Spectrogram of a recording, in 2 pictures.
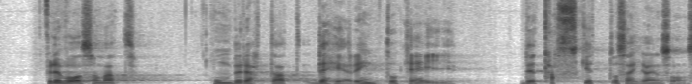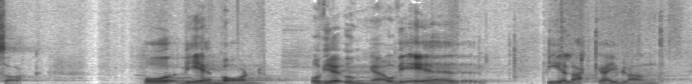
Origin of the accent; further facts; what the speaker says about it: Värmland, Sweden; Jag är från Värmland, sydvästra Värmland, utanför Karlstad.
